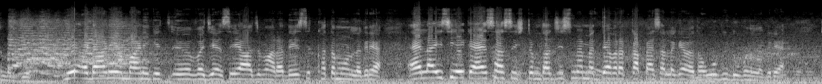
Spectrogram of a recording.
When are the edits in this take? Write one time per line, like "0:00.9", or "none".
none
